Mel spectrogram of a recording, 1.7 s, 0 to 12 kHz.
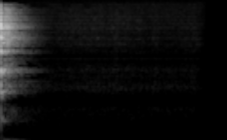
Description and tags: Sticks of God 016
real, stick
